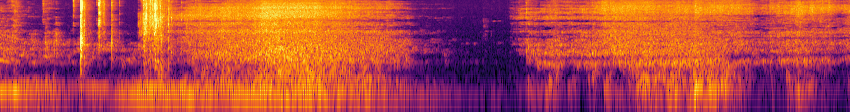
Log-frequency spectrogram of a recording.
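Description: Small waves washing onto a sandy beach, a steady rush mixed with wind on the microphone, swelling about three seconds in and dropping out briefly about halfway through. A sharp click sounds about a second in.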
